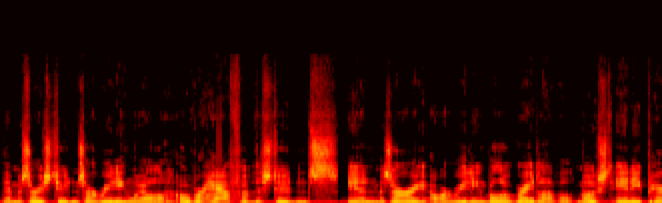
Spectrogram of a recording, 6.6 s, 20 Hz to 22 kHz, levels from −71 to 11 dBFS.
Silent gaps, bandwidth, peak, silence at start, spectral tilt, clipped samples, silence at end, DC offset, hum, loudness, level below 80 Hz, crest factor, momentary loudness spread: none; 16.5 kHz; -6 dBFS; 0 s; -4.5 dB/octave; under 0.1%; 0 s; 3%; none; -21 LUFS; -36 dBFS; 16 dB; 4 LU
